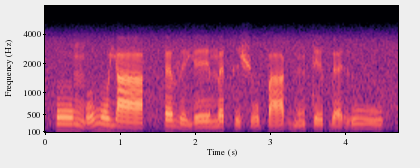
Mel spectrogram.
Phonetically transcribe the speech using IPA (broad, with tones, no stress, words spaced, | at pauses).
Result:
oː˦ŋo˨˦βo˦ jaː˦ | ɛ˦ve˨jeː˦mɛ˦ kɪ˨ʃo˨˦ paː˨˦ɡ͡bũ˨˦ te˦ ɓɛ˨ ruː˦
